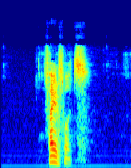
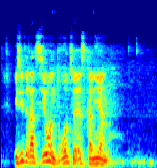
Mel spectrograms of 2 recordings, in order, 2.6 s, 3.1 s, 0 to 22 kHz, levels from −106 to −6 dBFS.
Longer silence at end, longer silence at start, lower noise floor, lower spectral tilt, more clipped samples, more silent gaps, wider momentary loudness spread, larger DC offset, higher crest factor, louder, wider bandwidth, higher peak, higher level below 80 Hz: first, 0.85 s vs 0.1 s; first, 0.9 s vs 0.3 s; first, -79 dBFS vs -52 dBFS; second, -2.5 dB/octave vs -5 dB/octave; neither; neither; first, 14 LU vs 5 LU; neither; first, 28 dB vs 16 dB; about the same, -25 LUFS vs -25 LUFS; second, 7.6 kHz vs 9.4 kHz; first, -2 dBFS vs -10 dBFS; second, -76 dBFS vs -60 dBFS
